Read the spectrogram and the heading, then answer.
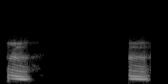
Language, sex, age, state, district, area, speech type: Manipuri, male, 30-45, Manipur, Kakching, rural, conversation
